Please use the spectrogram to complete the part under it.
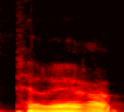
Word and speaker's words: Pereira: Das ist Alex Pereira, also ein bisschen das R wird auf Portugiesisch mit H ausgesprochen, gegen Israel Adesanya.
